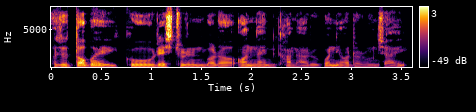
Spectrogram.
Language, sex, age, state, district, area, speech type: Nepali, male, 18-30, West Bengal, Darjeeling, rural, spontaneous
